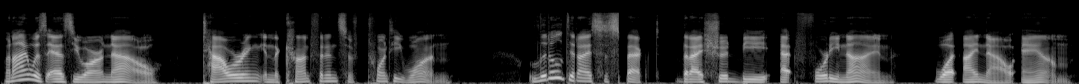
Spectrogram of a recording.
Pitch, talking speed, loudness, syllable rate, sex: 125 Hz, 160 wpm, -22 LUFS, 4.5 syllables/s, male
